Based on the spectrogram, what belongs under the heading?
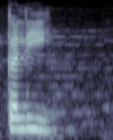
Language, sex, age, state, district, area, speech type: Kannada, female, 18-30, Karnataka, Tumkur, rural, read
